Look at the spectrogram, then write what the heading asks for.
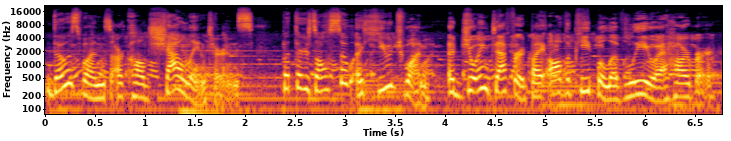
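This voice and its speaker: A woman's voice: medium pitch, animated, normal speed, close to an everyday voice. A woman voicing a friendly young festival organizer in a video game, explaining things in a welcoming, informative way. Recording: voice a bit distant. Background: game music.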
